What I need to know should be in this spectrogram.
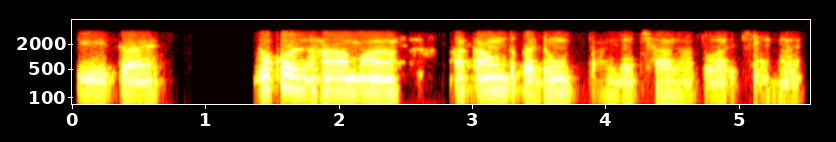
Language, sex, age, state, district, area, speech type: Sindhi, male, 30-45, Uttar Pradesh, Lucknow, urban, conversation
